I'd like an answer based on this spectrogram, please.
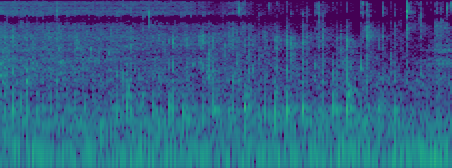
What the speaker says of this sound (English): And then we're going to add our milk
